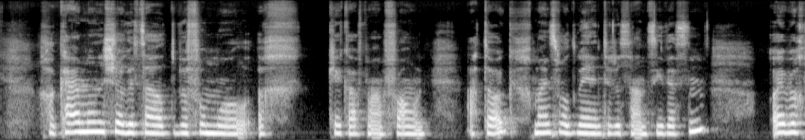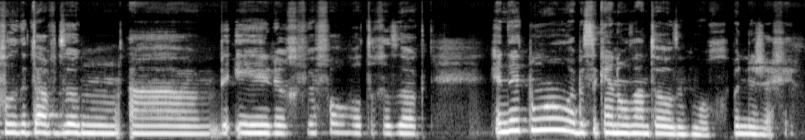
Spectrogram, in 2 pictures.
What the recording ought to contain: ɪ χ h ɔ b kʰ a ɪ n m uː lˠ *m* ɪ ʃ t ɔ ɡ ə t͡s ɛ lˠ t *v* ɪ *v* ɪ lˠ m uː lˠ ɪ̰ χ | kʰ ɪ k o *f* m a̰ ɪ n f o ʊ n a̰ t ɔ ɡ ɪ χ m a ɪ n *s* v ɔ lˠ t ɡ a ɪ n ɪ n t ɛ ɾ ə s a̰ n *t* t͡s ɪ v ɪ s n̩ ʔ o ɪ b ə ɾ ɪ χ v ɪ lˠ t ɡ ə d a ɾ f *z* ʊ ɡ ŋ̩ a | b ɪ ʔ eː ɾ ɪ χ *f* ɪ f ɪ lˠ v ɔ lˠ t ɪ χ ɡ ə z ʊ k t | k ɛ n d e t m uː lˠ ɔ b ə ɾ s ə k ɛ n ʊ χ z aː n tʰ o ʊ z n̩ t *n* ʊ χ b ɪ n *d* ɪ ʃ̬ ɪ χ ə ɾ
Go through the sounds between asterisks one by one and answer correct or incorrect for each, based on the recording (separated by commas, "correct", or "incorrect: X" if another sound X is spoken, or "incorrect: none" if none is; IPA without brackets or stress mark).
incorrect: n, correct, incorrect: f, correct, correct, correct, correct, incorrect: v, incorrect: m, incorrect: n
